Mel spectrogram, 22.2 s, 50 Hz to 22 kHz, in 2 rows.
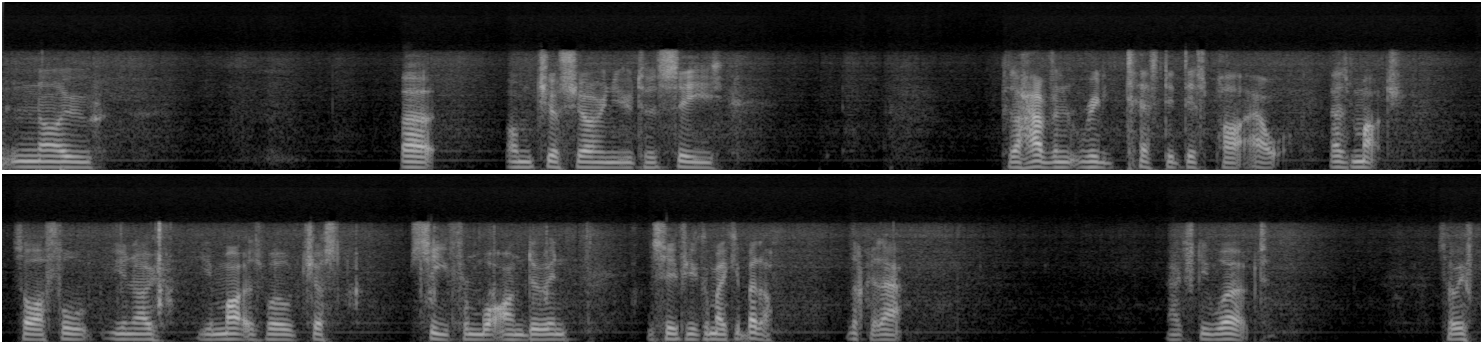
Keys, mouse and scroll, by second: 16.9-17.7 scroll up 5, 17.7-18.5 middle drag, 18.5-18.9 scroll down 3, 18.9-20.1 middle drag, 20.1-21.6 scroll down 2, 21.6 middle click, 21.7-22.1 scroll up 1.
